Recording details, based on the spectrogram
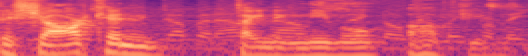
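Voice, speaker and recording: A man is talking. Music can be heard in the background. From Scotland, Glasgow. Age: 20s. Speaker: video game streamer. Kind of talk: casual live-stream chat. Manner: animated.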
